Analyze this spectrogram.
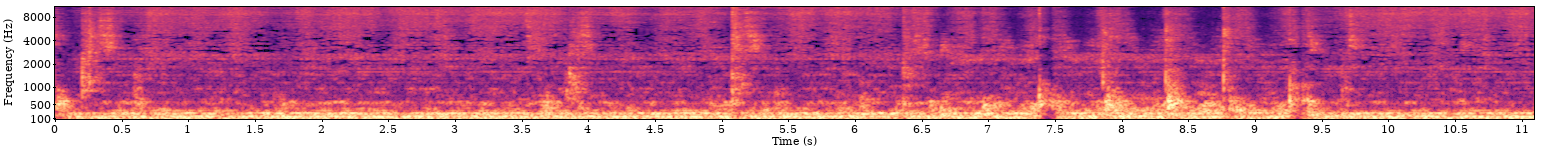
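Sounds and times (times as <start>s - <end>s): gas burner rushing: 0.0s - 11.0s
noodles stir-fried in wok: 0.0s - 11.0s.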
